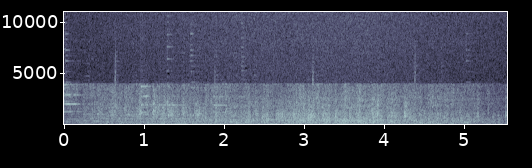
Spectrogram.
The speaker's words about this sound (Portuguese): E sons criados pela nossa espécie, como um trem.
